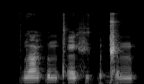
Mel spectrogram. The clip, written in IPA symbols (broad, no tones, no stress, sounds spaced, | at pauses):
d ã k͡p ɨ m tʼ ẽ fʲ ṳ k͡p ɵ ɡ͡ǁ ɵ m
